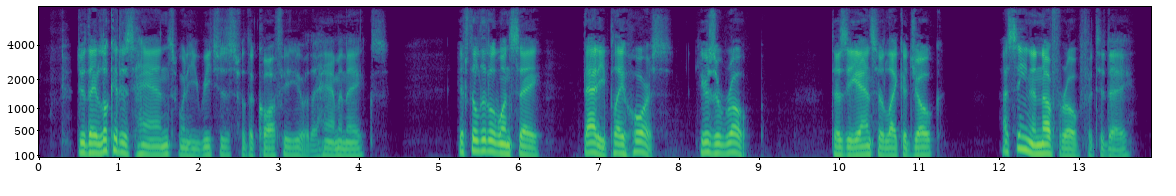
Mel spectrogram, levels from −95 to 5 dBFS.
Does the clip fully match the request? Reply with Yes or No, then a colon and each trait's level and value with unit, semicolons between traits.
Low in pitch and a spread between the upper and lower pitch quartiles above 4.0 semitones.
Yes: low, 115 Hz; average, 4.9 semitones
